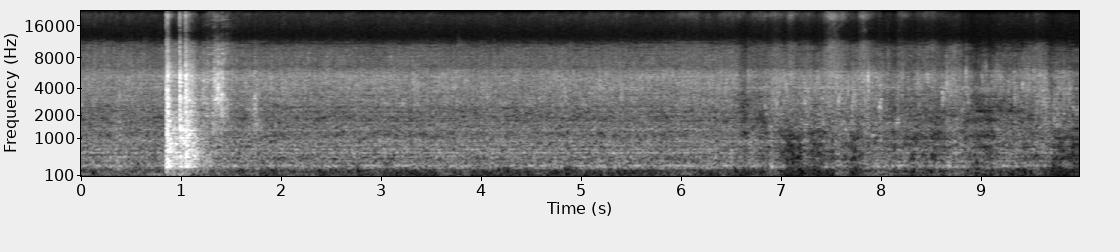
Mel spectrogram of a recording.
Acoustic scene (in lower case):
kitchen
